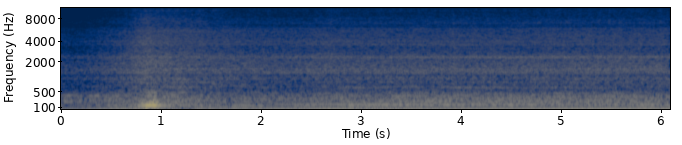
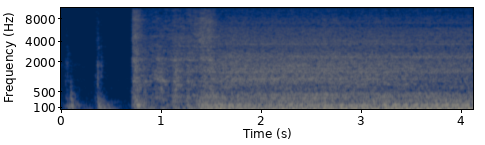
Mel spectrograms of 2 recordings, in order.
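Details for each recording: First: 2009 Audi A4 six-speed manual after the fouled plug was cleaned again with carb cleaner, no parts replaced: after a brief blip, a low, even idle with no stumble. Carbon buildup from long sitting was the cause. Normal idle. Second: 2009 Audi A4 six-speed manual, a free car with oil consumption: cranks and catches, then idles slightly unevenly. Cylinder 2 still misfires after a coil swap, so the coil is ruled out and fouled spark plugs are suspected.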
